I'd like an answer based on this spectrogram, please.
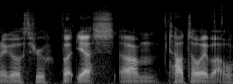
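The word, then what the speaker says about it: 例えば: I want to say it's sasoeba, tatoeba with a T.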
